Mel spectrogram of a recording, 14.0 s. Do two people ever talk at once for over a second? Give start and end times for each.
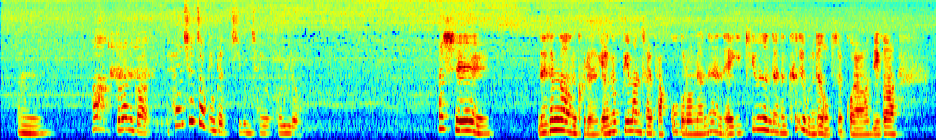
none

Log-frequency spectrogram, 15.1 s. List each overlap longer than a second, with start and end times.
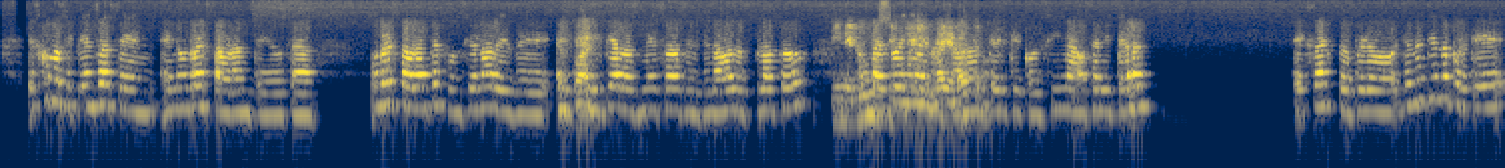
8.7-9.9

